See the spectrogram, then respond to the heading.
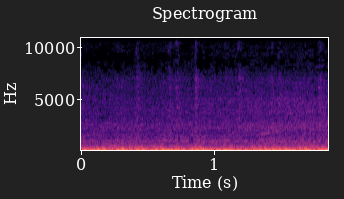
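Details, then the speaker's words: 1994 Chevy K1500 after replacing coolant temperature sensor, restarted after sitting about an hour, timing not yet set: deep steady rumble, even beat, no misses or knocks; starts and idles cleanly. "So, now it's been sitting for probably an hour since I've ran it. I'm going to see if does start right up again. That's it. She runs."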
